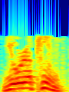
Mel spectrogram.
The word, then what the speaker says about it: European: 就在后面加个 an，再来一遍，一起来，欧洲人 European。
